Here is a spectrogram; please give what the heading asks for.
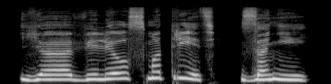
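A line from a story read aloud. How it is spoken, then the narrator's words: Angry hiss. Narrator (Russian): прошипел он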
